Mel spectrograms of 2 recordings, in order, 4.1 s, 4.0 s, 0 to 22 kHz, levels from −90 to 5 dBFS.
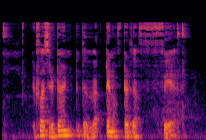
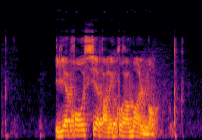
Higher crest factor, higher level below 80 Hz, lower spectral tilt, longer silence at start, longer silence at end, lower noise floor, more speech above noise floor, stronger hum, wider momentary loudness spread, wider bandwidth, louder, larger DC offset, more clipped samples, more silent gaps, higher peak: first, 20 dB vs 14 dB; first, -48 dBFS vs -58 dBFS; about the same, -4.5 dB/octave vs -5.5 dB/octave; about the same, 0.05 s vs 0.1 s; about the same, 0.4 s vs 0.5 s; second, -48 dBFS vs -60 dBFS; second, 23 dB vs 48 dB; neither; second, 11 LU vs 19 LU; first, 11.5 kHz vs 9.4 kHz; second, -25 LUFS vs -13 LUFS; neither; neither; neither; second, -6 dBFS vs -2 dBFS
